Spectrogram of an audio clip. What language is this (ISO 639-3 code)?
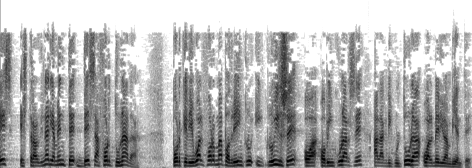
spa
